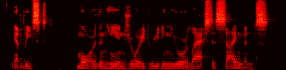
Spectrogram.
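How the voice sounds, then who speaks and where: A man uses a put-on character voice. He keeps a moderate pace and a medium pitch. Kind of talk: ASMR roleplay. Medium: solo performance. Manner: hesitant, rambling, many filler words.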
